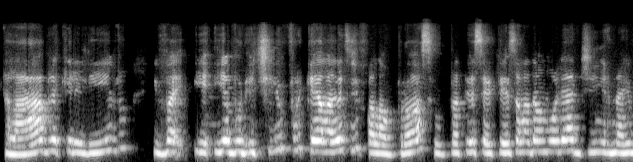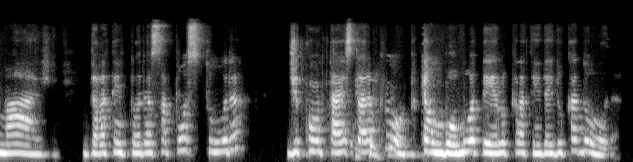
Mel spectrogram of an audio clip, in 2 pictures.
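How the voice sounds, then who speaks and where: Woman, teacher trainer, video call, slightly high voice, encouraging questions. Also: fast. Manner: encouraging, asks the group many questions. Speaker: teacher trainer leading a seminar. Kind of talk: online seminar, leading a discussion. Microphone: video call microphone.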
